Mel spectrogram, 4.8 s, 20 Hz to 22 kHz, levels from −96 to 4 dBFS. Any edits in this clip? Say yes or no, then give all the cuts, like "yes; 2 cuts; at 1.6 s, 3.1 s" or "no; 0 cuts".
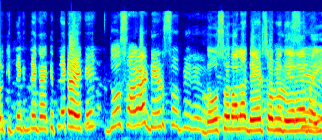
no; 0 cuts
